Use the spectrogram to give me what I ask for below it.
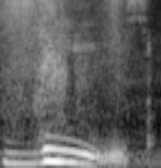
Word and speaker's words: these: do you hear first that's right it's that th the e long e then s and for this to be a long e it's got to be a sneaky e at the end these all right what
